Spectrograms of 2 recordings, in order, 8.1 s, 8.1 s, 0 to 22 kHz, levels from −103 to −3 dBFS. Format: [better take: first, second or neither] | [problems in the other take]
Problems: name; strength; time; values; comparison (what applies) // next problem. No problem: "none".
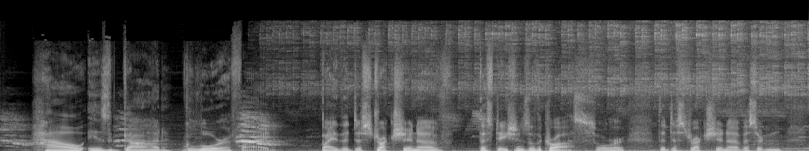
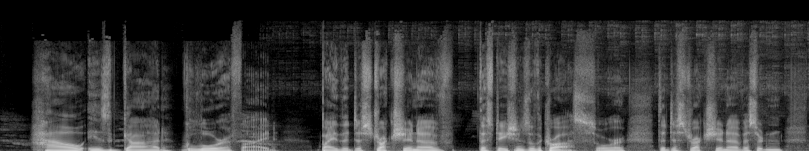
second | animal sounds; loud; throughout; 8 dB below the speech; faint in the second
